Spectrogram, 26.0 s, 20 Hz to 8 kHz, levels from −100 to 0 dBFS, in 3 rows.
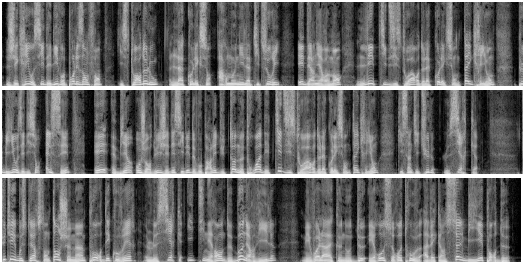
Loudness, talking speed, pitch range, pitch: -15 LUFS, 180 wpm, 120-175 Hz, 140 Hz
